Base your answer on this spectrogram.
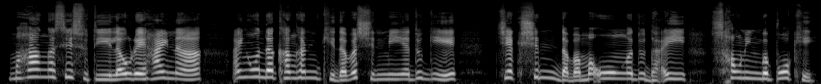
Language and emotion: Manipuri, angry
